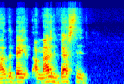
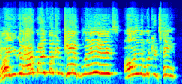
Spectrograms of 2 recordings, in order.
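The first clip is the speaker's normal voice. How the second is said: mock sobbing plea. Mocking her offering anything in jail, falsetto crying shout. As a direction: overdo the desperate pleading. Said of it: "And then she's like".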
